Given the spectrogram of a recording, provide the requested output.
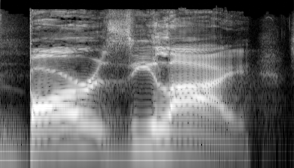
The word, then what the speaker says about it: Barzillai: I'll say that again and make sure we get this pronunciation right. I actually looked it up to make sure I was saying it right. Is Barzillai. So bar and then the letter Z uh, lie.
